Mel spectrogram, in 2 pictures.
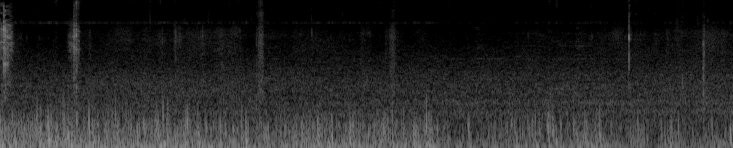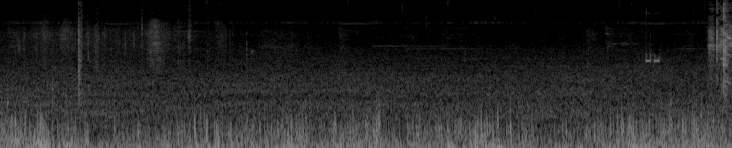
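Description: Wind buffeting the microphone: a steady, gusting low rumble with a few faint clicks scattered through it.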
